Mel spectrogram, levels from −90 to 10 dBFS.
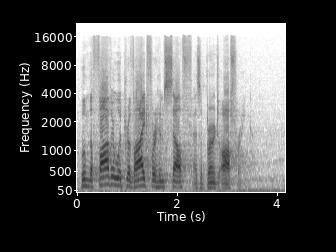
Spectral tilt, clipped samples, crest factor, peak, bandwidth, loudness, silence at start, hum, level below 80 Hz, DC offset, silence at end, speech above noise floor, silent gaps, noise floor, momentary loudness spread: -5.5 dB/octave; under 0.1%; 14 dB; -4 dBFS; 17 kHz; -17 LUFS; 0.1 s; none; -42 dBFS; under 0.1%; 0 s; 22 dB; none; -38 dBFS; 14 LU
